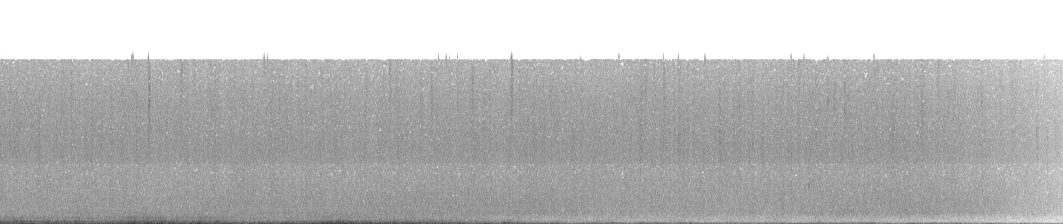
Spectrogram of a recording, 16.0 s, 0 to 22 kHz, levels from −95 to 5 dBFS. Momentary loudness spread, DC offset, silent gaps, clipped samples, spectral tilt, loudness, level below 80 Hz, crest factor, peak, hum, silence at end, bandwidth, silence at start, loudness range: 9 LU; under 0.1%; none; under 0.1%; -4 dB/octave; -32 LUFS; -36 dBFS; 20 dB; -12 dBFS; none; 0 s; 16.5 kHz; 0 s; 6 LU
